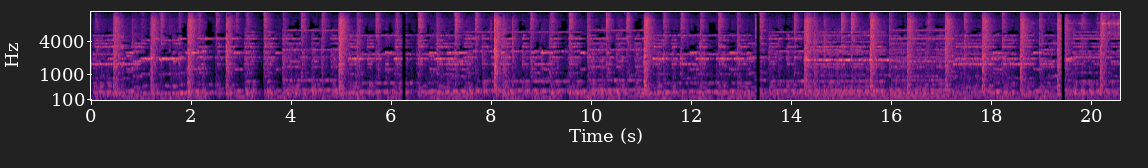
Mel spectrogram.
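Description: Organ-style music from an electronic keyboard, sustained chords changing every second or two over a regular beat: church "marching music" for the offering.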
